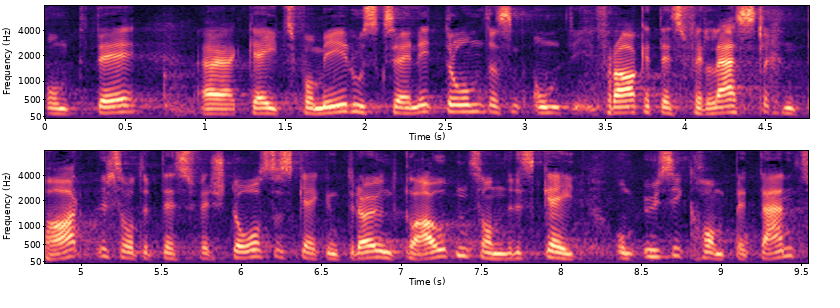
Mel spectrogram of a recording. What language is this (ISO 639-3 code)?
gsw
